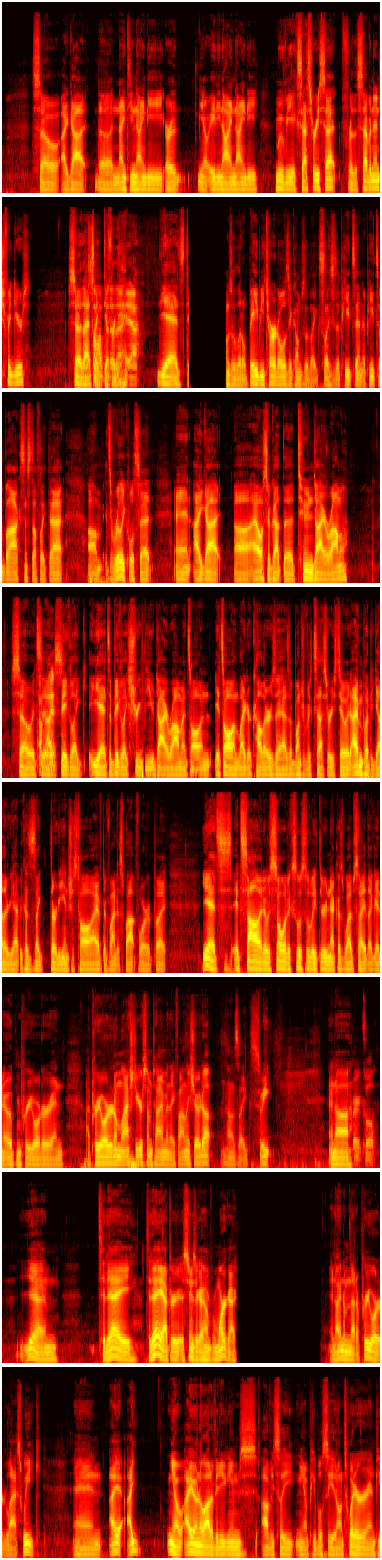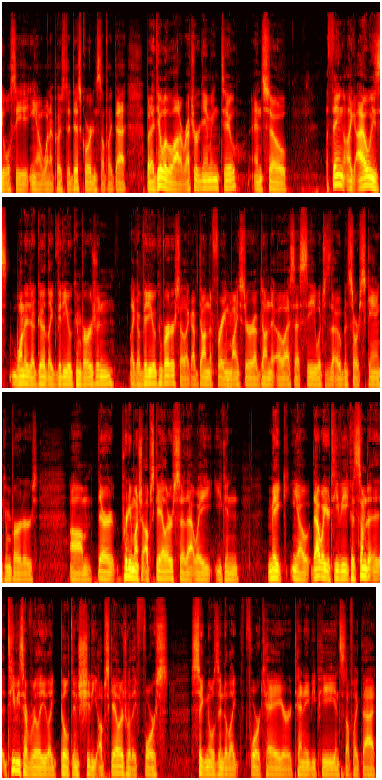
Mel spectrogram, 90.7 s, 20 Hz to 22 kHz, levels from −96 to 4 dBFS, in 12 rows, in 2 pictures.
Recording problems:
audio cutting out; at 11 s for 0.5 s and at 50 s for 1.5 s

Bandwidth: 17.5 kHz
